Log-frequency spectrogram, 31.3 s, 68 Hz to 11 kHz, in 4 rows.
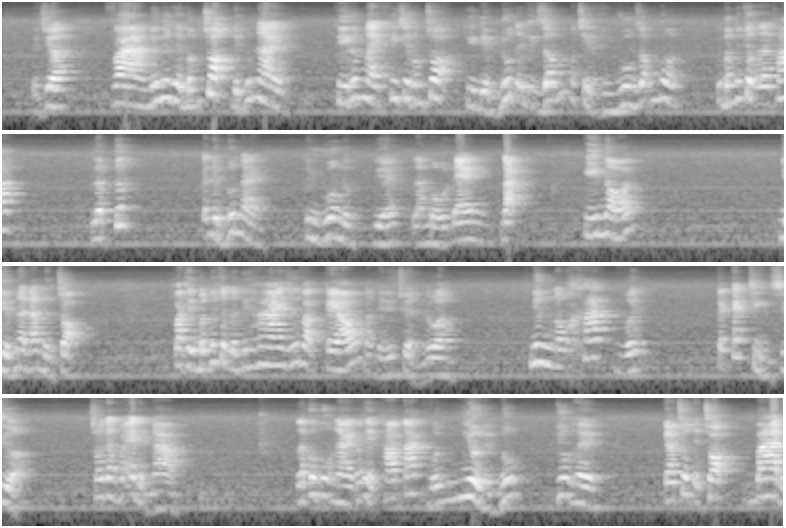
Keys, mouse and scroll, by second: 3.6 space, 3.8 click, 3.9 space, 4.2 ctrl+click, 8.8 click, 18.9 click, 26.7 space, 30.4 click.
